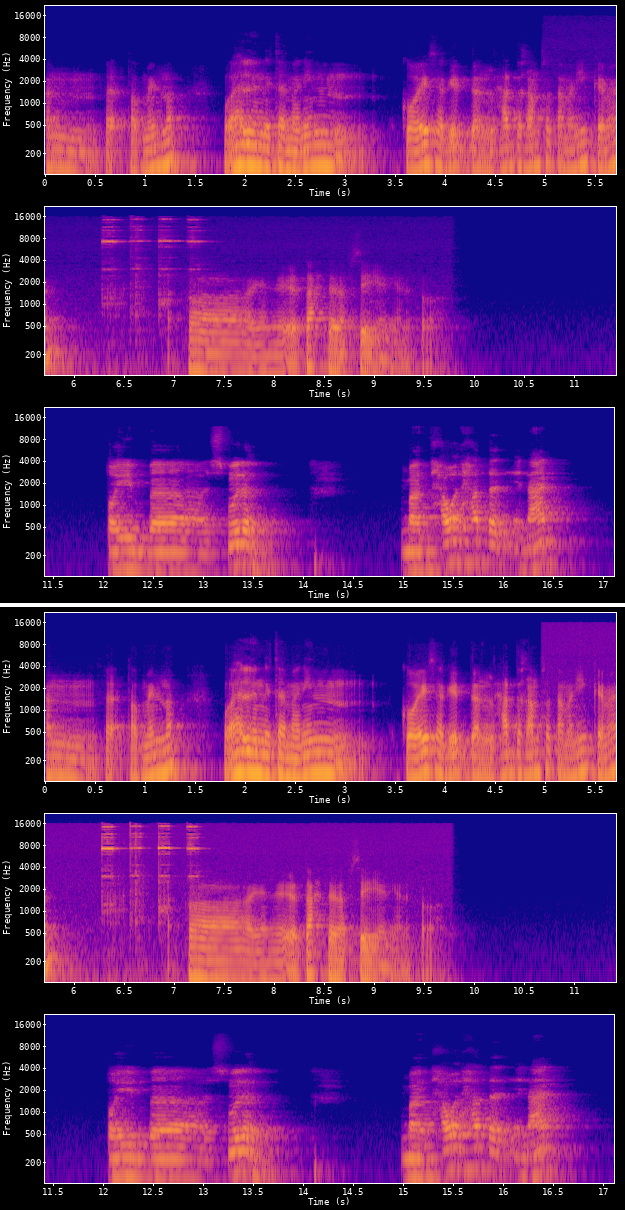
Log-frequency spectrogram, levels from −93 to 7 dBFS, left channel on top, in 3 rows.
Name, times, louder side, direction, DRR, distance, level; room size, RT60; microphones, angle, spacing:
voice 1, 0.0-1.3 1.8-3.1 3.6-5.8 7.1-9.6, right 2 dB, 40° right, 12 dB, 0.7 m, -24 dB
sound 1, 5.0-9.8, right 13 dB, 80° right, 0.6 m, -30 dB
voice 2, 12.0-13.6 15.0-16.4, left 2 dB, 60° left, 2 dB, 2.3 m, -26 dB
13.0 x 6.6 x 6.2 m, 0.75 s
head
